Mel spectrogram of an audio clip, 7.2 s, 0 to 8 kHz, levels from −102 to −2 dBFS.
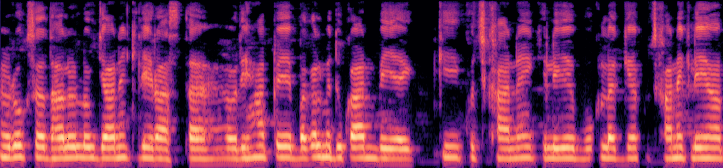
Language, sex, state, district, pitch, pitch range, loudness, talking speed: Hindi, male, Bihar, Sitamarhi, 185 Hz, 180-195 Hz, -18 LUFS, 230 wpm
